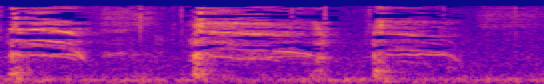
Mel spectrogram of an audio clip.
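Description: Three harsh, raspy coughs from one person, evenly spaced and close, each with a rough, drawn-out throaty tail.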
